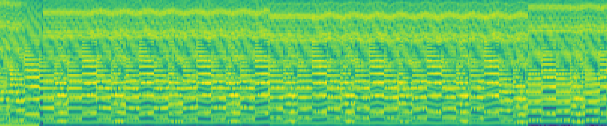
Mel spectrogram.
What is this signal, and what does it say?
There is no code.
